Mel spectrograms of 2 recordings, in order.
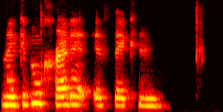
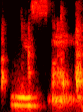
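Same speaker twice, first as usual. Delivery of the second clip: soft unvoiced whisper, thinking aloud; whispered to herself; 8 dB quieter than usual. Real, not acted. Artist thinking aloud over her sketch, whispered. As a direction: breathe it out while studying the drawing.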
